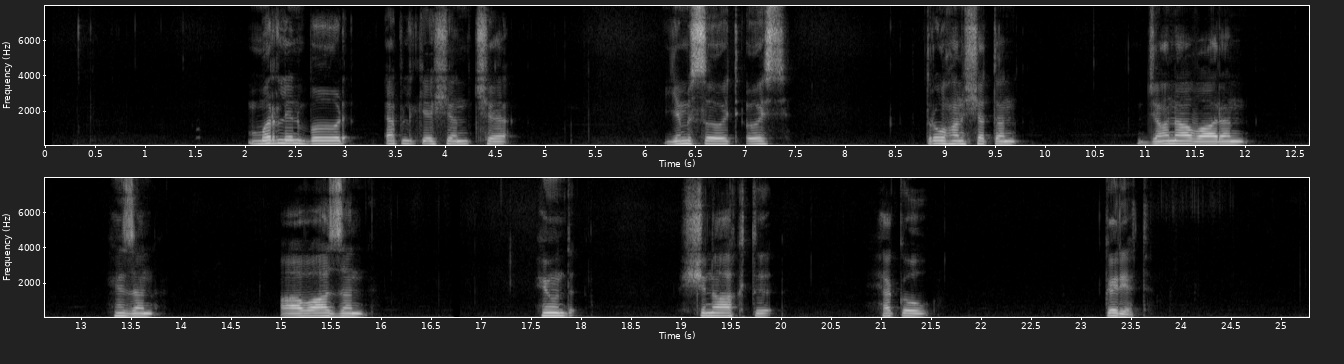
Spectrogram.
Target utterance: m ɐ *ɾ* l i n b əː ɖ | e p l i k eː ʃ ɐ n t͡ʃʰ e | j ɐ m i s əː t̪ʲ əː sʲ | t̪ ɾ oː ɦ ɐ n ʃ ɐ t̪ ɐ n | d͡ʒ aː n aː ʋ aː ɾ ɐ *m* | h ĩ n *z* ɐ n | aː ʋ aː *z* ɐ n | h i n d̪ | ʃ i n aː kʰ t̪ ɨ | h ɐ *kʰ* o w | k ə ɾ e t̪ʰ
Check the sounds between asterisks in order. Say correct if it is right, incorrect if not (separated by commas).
correct, incorrect, correct, correct, incorrect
